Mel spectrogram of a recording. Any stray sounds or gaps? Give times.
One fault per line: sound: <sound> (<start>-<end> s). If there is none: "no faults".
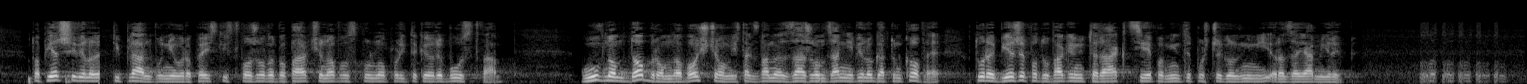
sound: dropout (1.0-1.1 s)
sound: laugh (14.2-15.1 s)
